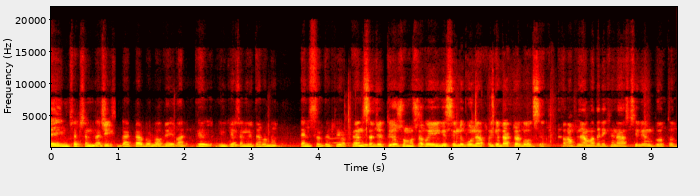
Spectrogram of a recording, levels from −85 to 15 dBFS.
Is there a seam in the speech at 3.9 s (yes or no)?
no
